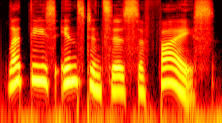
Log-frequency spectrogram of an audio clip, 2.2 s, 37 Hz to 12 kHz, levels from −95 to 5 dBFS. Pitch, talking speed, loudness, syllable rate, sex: 215 Hz, 110 wpm, -16 LUFS, 4.5 syllables/s, female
